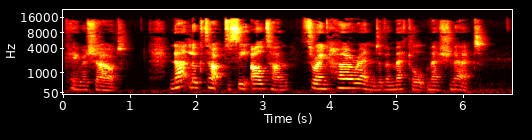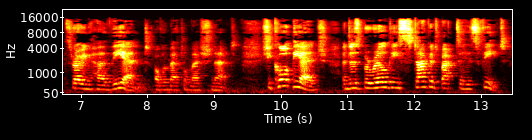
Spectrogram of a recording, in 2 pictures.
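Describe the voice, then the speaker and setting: A middle-aged woman reading an adventure story for children aloud, with expressive, dramatic, emphatic delivery. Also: on the low side, far from the mic. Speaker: author reading her own book aloud. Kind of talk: dramatic audiobook-style narration for children. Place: indoors, bright room with armchair. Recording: roomy, echoey, away from mic.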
